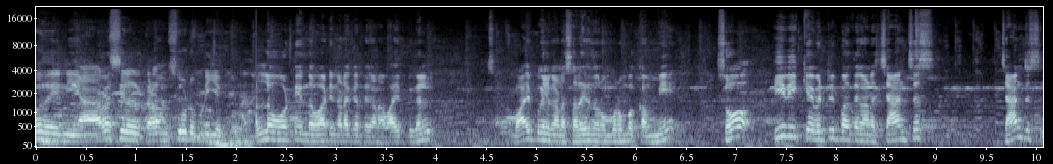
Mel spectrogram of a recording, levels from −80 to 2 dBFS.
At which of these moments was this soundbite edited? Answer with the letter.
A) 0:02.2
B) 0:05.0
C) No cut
A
